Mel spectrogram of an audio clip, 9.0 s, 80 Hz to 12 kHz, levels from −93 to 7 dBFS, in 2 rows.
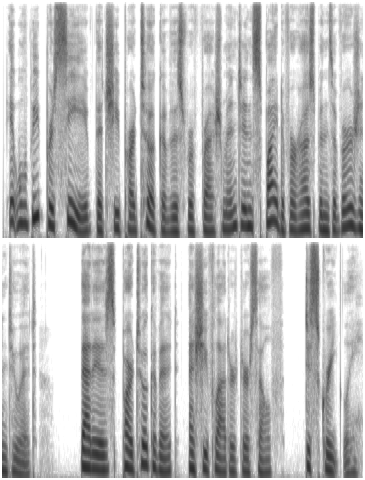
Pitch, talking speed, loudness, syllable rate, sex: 170 Hz, 185 wpm, -19 LUFS, 5.4 syllables/s, female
